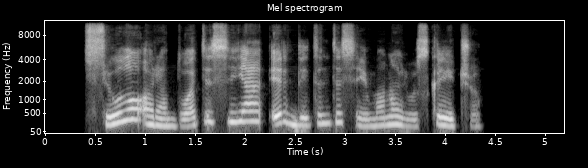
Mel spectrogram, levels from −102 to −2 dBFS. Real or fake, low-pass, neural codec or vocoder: fake; 10.8 kHz; codec, 24 kHz, 3 kbps, HILCodec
